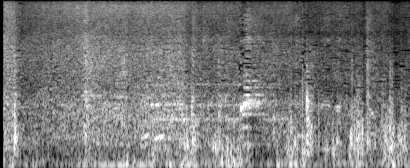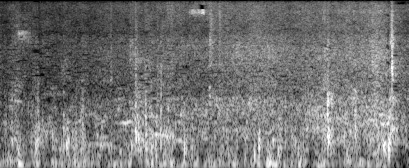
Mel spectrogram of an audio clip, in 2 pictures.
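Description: Wind buffeting a phone microphone with a heavy, uneven rumble, and people's voices talking underneath.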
